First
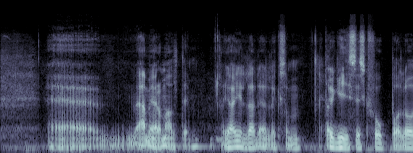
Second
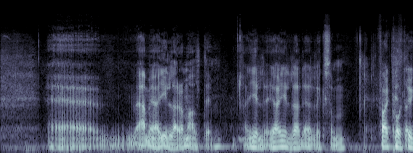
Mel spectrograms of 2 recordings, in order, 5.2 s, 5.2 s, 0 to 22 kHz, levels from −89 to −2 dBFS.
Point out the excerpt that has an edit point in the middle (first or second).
first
